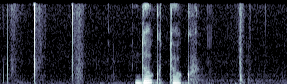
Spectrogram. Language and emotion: Russian, neutral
